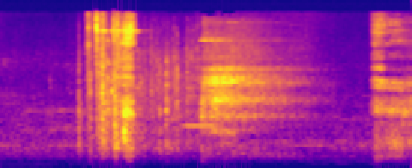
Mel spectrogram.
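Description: A door handle clicks and a heavy door creaks open.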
